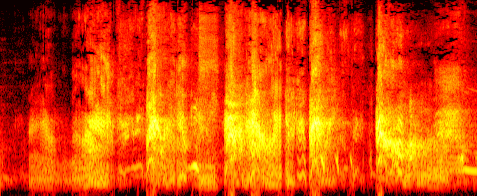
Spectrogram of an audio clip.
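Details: A female boxer puppy throws a fit, going wild for about five minutes, with rough growls, snarls and yipping barks in quick bursts; boxer.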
